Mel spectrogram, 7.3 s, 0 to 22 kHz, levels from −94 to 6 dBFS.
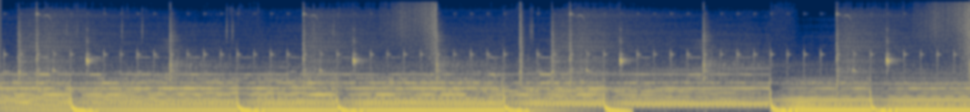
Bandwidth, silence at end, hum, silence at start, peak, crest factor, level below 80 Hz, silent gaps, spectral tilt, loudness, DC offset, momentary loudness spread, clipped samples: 15 kHz; 0 s; none; 0 s; -2 dBFS; 10 dB; -14 dBFS; none; -7.5 dB/octave; -14 LUFS; under 0.1%; 5 LU; under 0.1%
